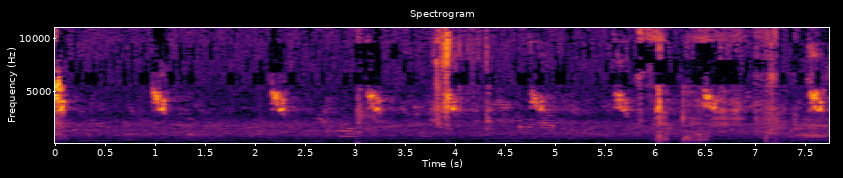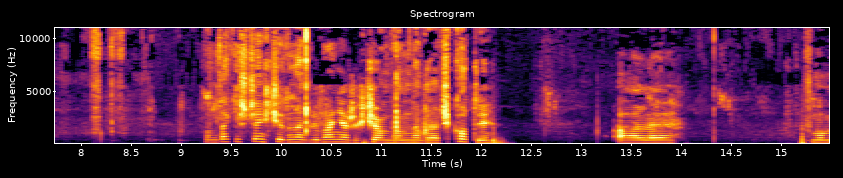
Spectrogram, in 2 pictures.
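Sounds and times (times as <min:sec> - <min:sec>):
birds singing outdoors on a fine day: 0:00.0 - 0:15.4
steady low hiss: 0:00.0 - 0:15.4
speech: 0:09.2 - 0:12.4, 0:13.4 - 0:14.1, 0:15.3 - 0:15.4.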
